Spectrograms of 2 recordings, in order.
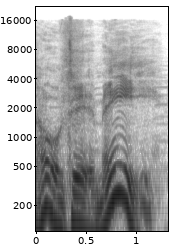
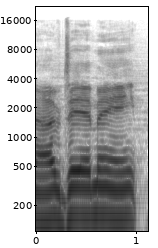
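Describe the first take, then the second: First: It sounds delighted and full of praise. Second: It sounds disappointed, as if about to criticise.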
